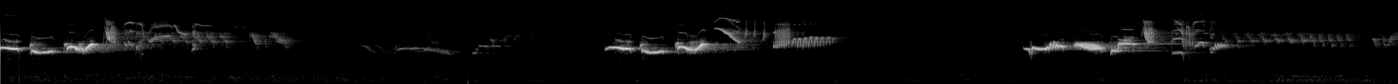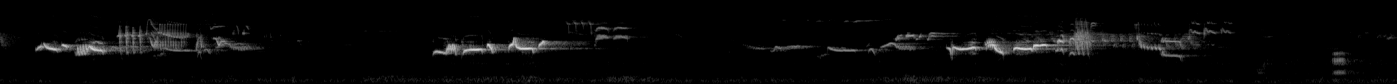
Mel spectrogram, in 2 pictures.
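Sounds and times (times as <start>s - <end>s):
blackbird singing: 0.0s - 8.5s, 9.8s - 27.9s.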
